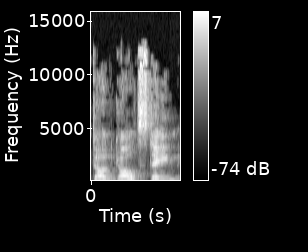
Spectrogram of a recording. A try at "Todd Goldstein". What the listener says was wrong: You say Todd or like Dodd? Sound like Dodd. You sound like Dodd Goldstein. Correct me if I'm wrong. I heard a D in there.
